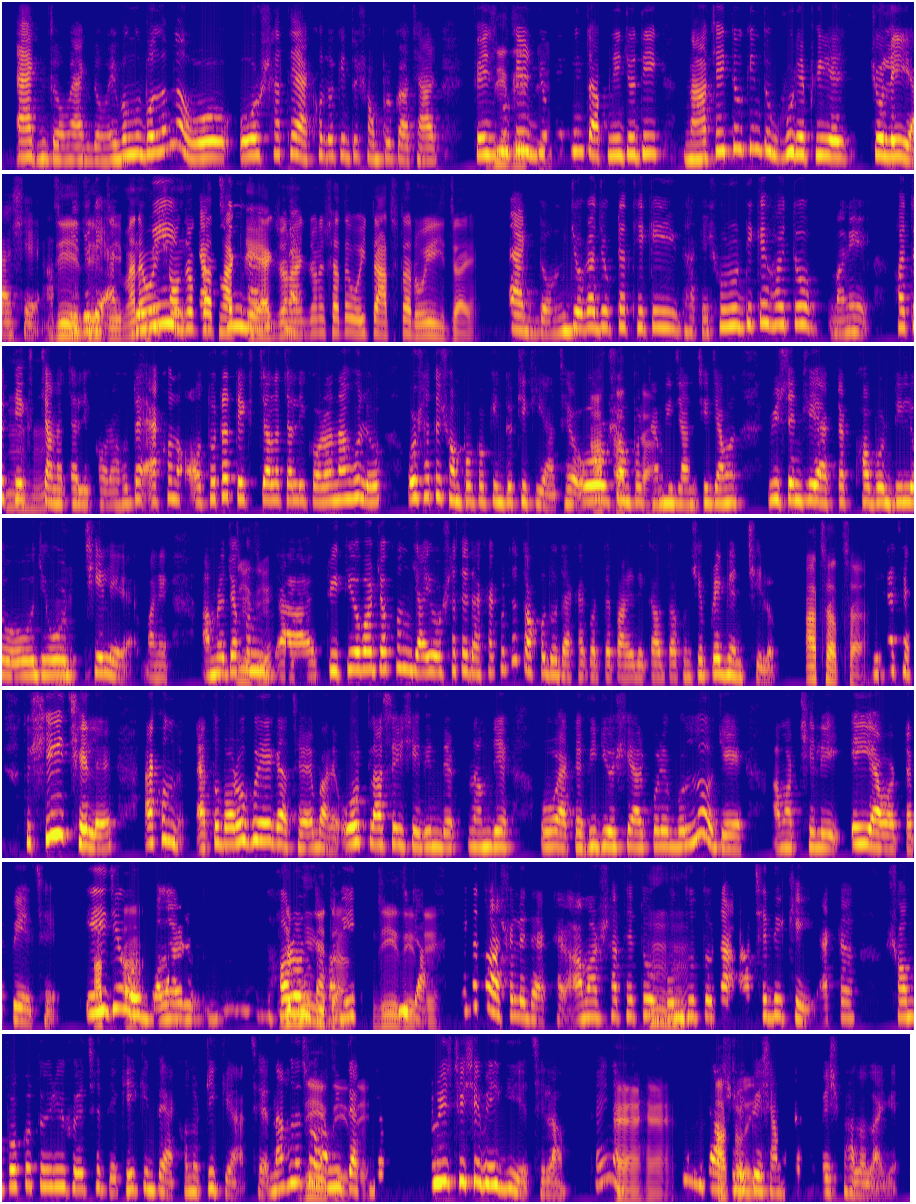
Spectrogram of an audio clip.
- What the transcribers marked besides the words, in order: static; tapping; unintelligible speech
- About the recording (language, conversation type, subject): Bengali, podcast, ভাষার ভিন্নতা সত্ত্বেও তুমি কীভাবে বন্ধুত্ব গড়ে তুলেছিলে?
